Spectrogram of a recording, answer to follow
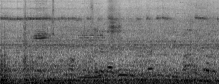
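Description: Busy street ambience: a steady low rumble with indistinct voices talking in the background.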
